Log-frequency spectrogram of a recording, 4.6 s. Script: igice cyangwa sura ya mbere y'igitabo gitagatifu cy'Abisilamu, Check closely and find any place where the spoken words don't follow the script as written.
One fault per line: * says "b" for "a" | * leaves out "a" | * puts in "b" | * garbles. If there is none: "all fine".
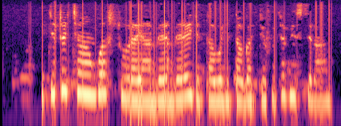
* puts in "mbere"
